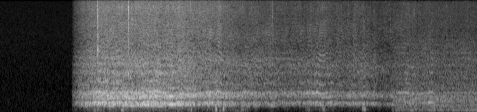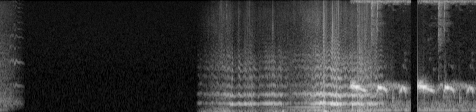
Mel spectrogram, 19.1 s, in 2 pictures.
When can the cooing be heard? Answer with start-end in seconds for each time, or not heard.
16.6-19.0.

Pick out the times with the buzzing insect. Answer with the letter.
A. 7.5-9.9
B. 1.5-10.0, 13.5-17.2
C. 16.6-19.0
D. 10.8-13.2
B.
